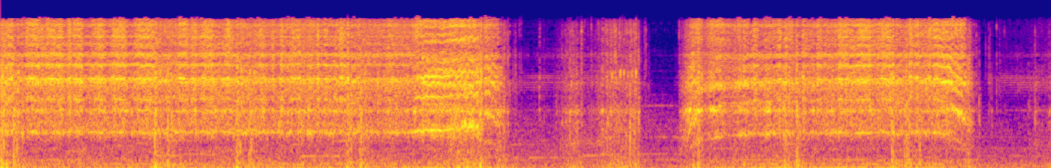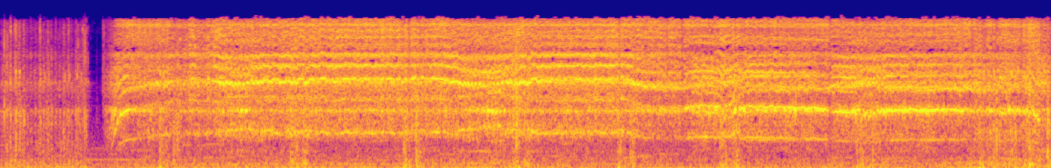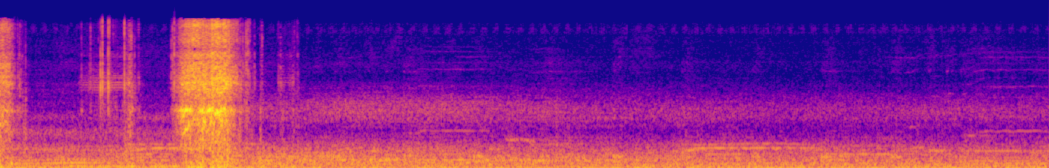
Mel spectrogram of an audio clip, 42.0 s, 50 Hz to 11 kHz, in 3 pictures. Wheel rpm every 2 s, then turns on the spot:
200, 200, 190, 50, 70, 190, 70, 60, 190, 200, 190, 170, 160, 140, 10, 30, 0, 0, 0, 0, 0.
6-8 12-14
